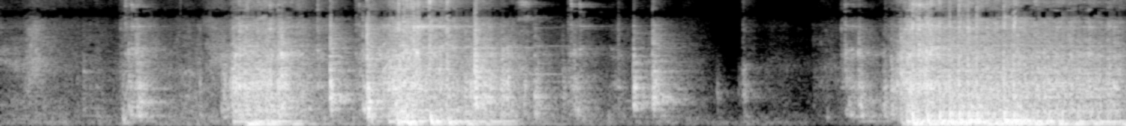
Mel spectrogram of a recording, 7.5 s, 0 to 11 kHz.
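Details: Mega Moto 212 mini bike, modified Predator Hemi engine with Mikuni carburetor, during carburetor tuning after quitting on a ride: cranks and catches in uneven bursts, surges, dies and restarts, never settling; sounds lean, cause suspected, not confirmed.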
